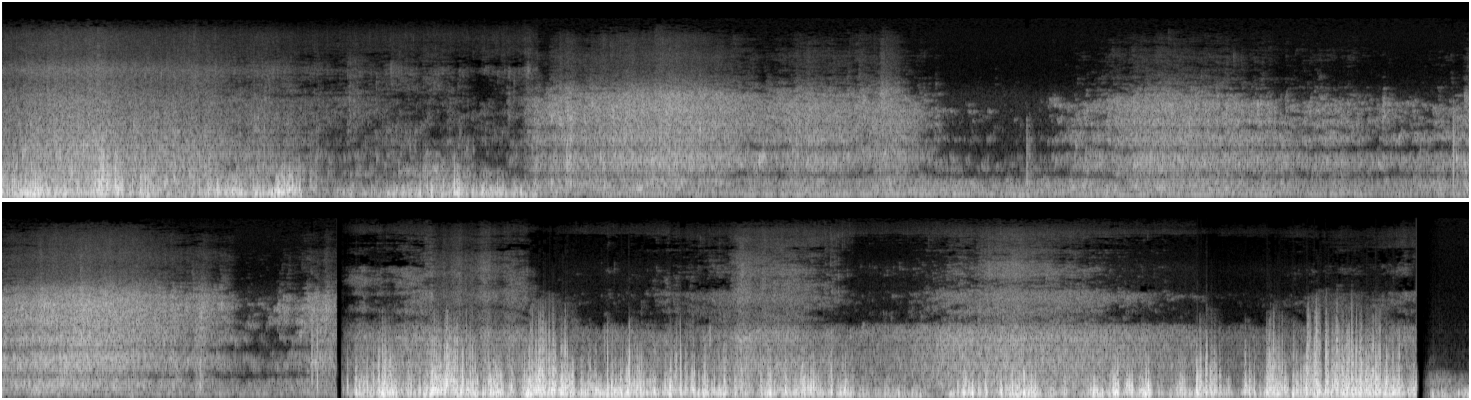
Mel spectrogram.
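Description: Waves wash and splash over rocks close by.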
